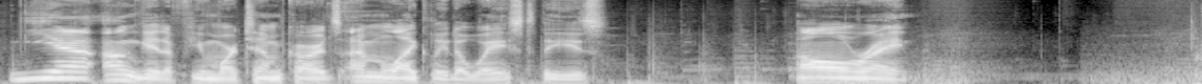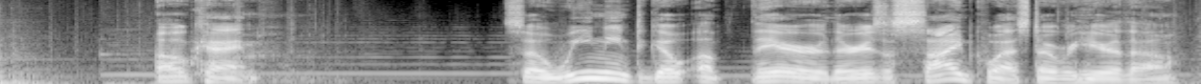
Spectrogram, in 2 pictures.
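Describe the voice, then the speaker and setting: A man's voice: medium pitch, very animated, a little slow, long pauses, a bit bright, soft background music. A man giving casual let's-play commentary, thinking aloud and rambling as he plays. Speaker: gaming video creator.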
